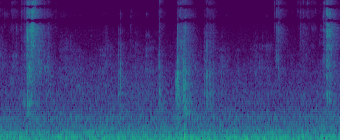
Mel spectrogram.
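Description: Crisp tostada shell being bitten and chewed close to the microphone: a series of sharp, brittle crunches at uneven intervals.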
